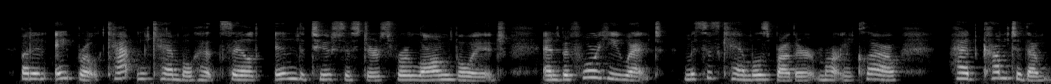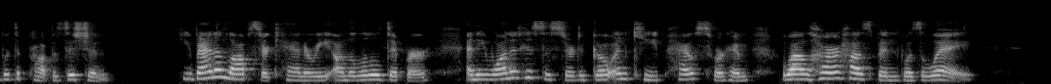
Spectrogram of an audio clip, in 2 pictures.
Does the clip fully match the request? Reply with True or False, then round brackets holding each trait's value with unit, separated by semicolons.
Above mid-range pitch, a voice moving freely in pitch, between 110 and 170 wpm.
False (225 Hz; 4.3 semitones; 165 wpm)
